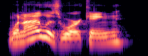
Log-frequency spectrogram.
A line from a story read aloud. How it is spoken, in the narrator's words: he says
